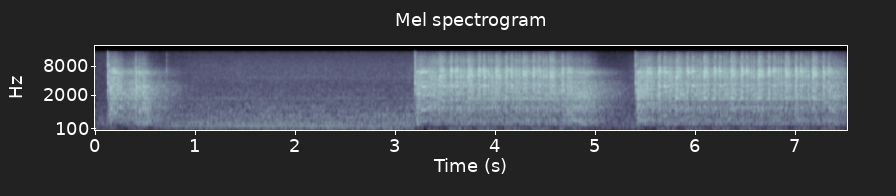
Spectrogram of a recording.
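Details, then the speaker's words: Kawasaki KFX 450 quad with KXF engine: two long cranking bursts, never catches, no fuel pump hum; pump gets no power, crank no start. "E mais tu vois, j'entends pas la pompe. OK, là il devrait Tu vois, il devrait On entend rien."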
